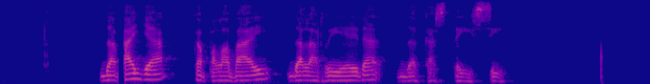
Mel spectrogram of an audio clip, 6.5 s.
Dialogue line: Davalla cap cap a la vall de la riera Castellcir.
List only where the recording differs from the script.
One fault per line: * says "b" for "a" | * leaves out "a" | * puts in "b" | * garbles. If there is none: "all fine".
* leaves out "cap"
* puts in "de"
